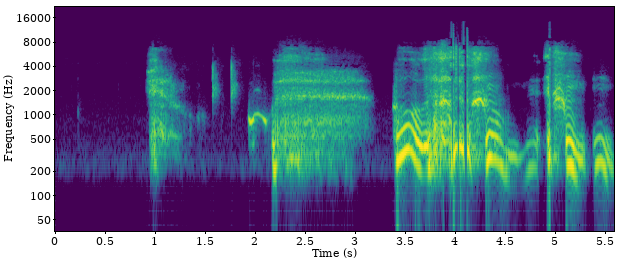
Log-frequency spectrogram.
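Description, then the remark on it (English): A short burst of coughing and a rough, drawn-out throat clearing, followed by a person talking animatedly. “this made me cough.”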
